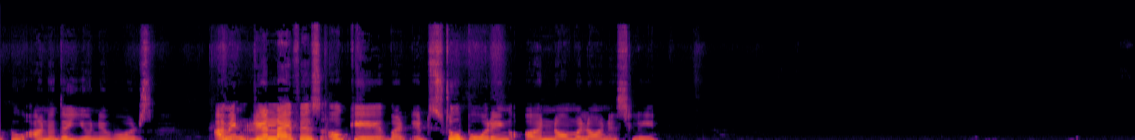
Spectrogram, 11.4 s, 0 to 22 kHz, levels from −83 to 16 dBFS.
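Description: No technical faults can be heard anywhere in this speech recording.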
